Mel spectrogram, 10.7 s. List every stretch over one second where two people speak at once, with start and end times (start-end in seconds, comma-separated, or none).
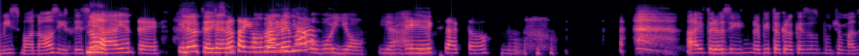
2.5-3.8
